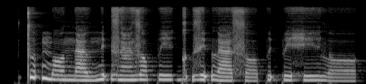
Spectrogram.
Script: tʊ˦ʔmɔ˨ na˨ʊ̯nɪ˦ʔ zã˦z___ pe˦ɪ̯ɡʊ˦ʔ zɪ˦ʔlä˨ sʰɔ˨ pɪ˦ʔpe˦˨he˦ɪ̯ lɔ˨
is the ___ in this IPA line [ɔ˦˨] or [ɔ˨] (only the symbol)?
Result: ɔ˦˨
